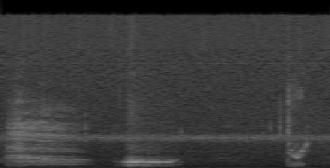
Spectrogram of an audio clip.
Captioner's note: exhales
